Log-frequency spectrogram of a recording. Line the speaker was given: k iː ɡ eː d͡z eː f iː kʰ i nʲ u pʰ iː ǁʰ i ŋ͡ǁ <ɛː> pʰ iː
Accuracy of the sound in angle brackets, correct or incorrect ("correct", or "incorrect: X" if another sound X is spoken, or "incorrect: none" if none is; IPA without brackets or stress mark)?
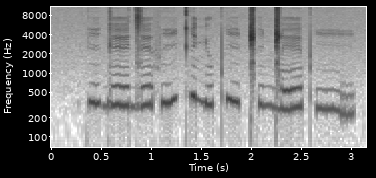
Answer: incorrect: eː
